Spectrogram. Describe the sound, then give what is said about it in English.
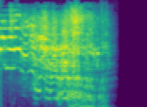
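A single loud neigh from Khan, the horse of Mulan's father, as Mulan jumps onto it: a bright whinnying shriek that trembles and then drops off abruptly after about a second and a half, with no voices. “As her parents slept, Mulan, now dressed as a young man, jumped onto her father's horse, Khan.”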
